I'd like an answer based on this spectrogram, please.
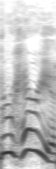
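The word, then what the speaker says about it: brujería: Brujeria. Oh, roll that R, girly. I know you can.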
